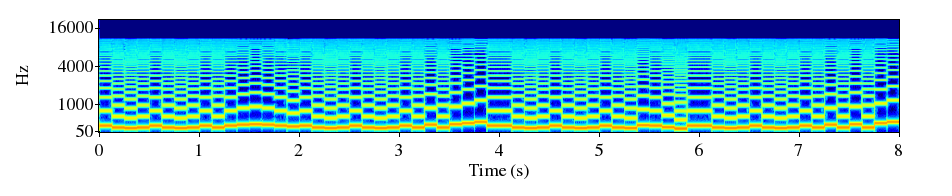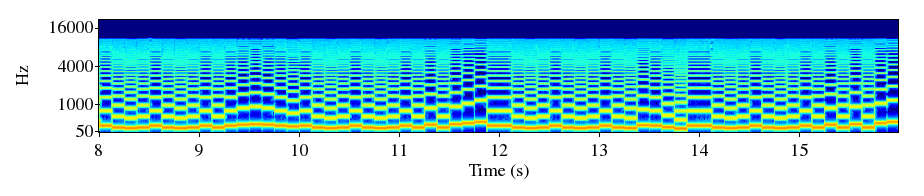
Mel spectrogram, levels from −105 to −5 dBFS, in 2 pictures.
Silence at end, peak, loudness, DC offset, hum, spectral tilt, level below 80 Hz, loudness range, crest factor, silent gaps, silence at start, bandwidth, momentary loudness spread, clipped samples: 0 s; -30 dBFS; -33 LUFS; under 0.1%; none; -5.5 dB/octave; -76 dBFS; 0 LU; 4 dB; none; 0 s; 11.5 kHz; 1 LU; under 0.1%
